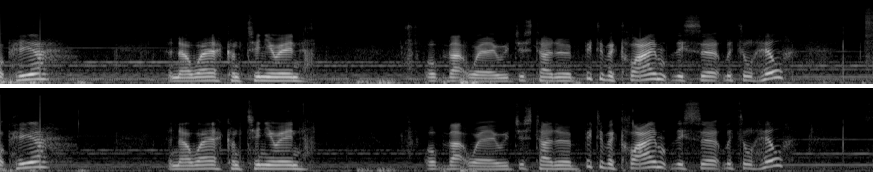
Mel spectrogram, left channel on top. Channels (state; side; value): quieter; right; 4.2 dB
